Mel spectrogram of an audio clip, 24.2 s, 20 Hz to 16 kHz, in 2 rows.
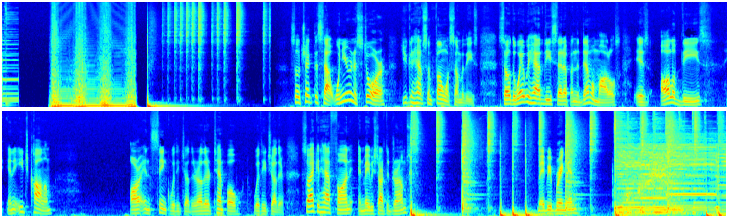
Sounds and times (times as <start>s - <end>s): Sampler: 0.8s - 2.3s
Speech: 4.8s - 13.0s, 14.2s - 19.0s, 21.0s - 21.7s.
